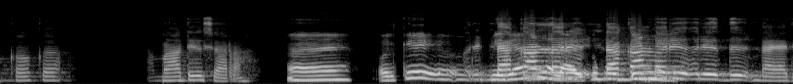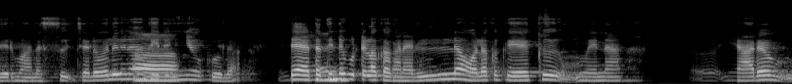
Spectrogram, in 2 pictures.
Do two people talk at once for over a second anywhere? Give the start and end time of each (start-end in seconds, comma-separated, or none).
4.9-6.7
